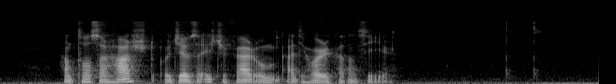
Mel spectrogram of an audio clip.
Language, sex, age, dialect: Faroese, male, 15-35, Suðurstreymoy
